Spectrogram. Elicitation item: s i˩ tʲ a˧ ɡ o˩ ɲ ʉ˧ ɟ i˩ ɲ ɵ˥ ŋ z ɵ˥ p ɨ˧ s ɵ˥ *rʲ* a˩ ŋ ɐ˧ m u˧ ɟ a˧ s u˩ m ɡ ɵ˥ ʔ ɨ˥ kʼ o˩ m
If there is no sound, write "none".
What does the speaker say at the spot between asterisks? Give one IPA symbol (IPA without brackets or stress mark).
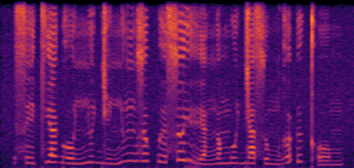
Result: rʲ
